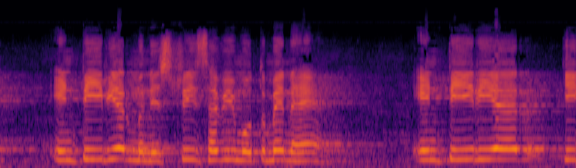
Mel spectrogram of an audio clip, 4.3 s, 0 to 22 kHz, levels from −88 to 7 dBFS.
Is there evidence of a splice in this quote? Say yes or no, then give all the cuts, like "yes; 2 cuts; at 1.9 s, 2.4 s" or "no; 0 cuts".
no; 0 cuts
